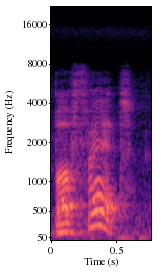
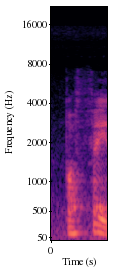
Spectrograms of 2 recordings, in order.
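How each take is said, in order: First: It is said with a Spanish-learner pronunciation. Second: It is said with native English pronunciation. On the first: The speaker calls it wrong. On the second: The speaker calls it right.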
